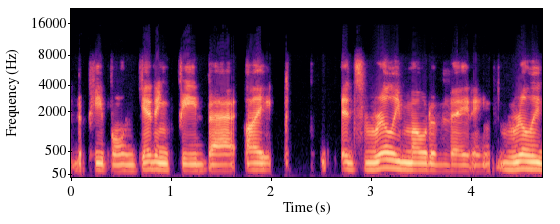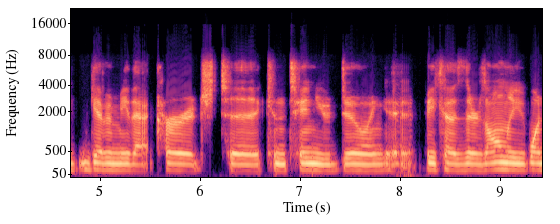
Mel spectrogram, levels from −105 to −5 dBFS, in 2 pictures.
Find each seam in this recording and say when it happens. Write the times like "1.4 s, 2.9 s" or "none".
4.1 s, 4.8 s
